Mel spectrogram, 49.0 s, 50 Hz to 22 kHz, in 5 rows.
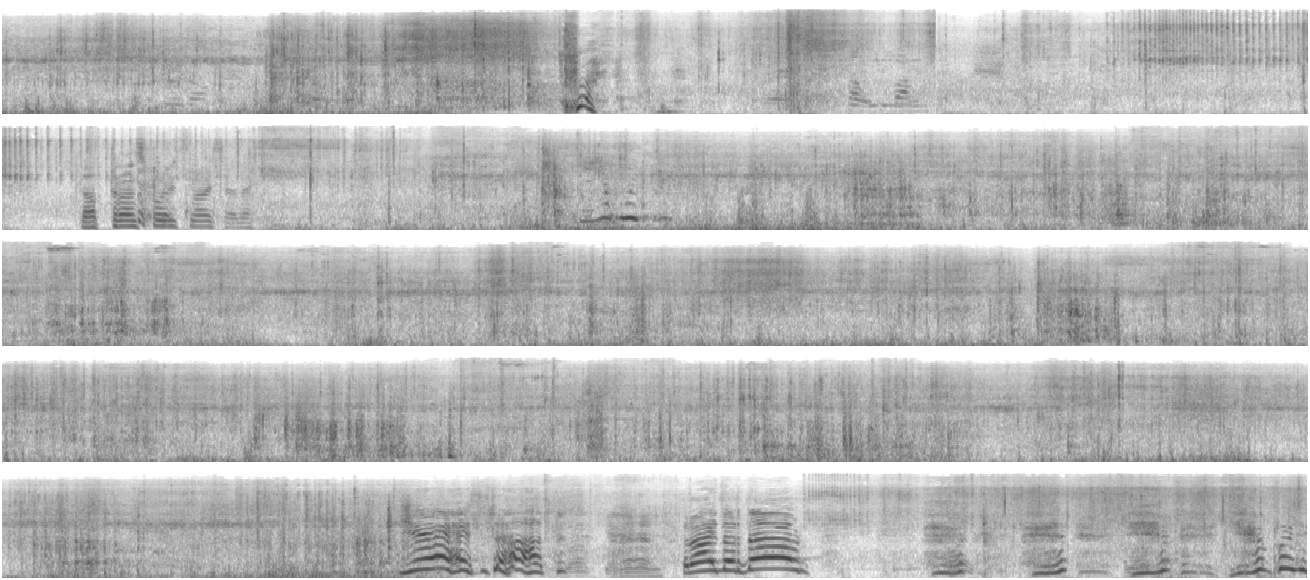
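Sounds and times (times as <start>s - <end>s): wind buffeting microphone: 0.0s - 3.6s, 11.6s - 43.3s, 46.1s - 48.9s
tyres rumbling on dirt: 0.0s - 6.9s, 8.1s - 44.5s
bike rattling over bumps: 0.0s - 7.0s, 7.6s - 48.9s.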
